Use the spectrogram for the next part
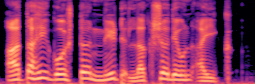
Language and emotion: Marathi, neutral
